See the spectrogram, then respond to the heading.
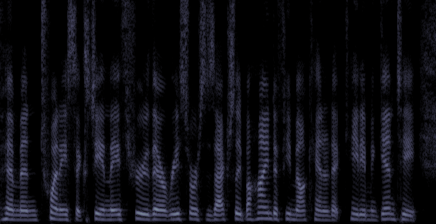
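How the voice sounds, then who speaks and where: A bright, sharp tone with an American accent. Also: woman, very clean recording, silent background. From Pennsylvania, US. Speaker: magazine writer. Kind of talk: casual interview chat. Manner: fast talker.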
